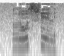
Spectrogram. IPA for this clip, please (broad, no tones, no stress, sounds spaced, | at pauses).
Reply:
l õ s ɬ ẽ l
